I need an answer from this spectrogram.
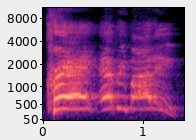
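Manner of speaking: high, loud alarm; warning Craig in a loud high voice; mock paranoid shout. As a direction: yell out the threats around you. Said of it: "I'm like".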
